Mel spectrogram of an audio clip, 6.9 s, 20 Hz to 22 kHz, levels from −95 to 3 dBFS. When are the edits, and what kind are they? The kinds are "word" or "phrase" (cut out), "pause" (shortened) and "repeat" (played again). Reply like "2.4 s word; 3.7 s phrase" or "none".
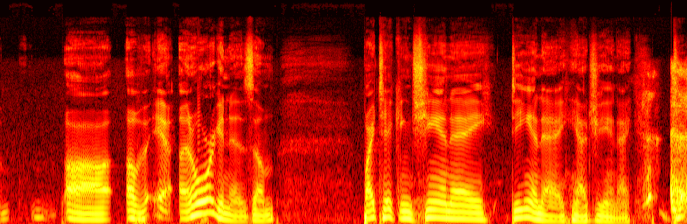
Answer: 1.7 s word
